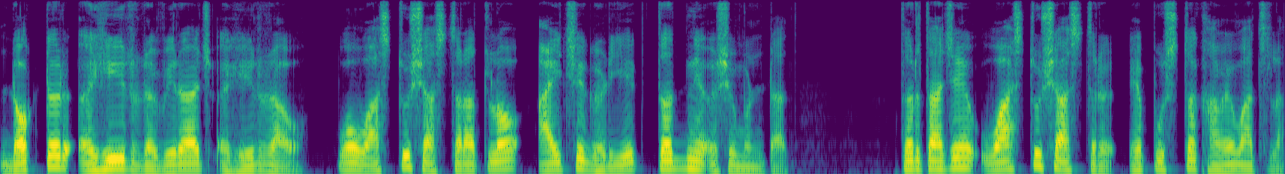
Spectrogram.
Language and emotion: Goan Konkani, neutral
